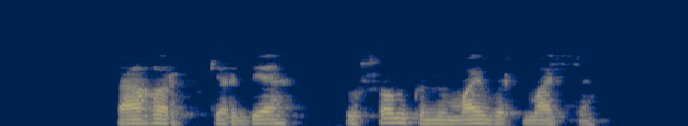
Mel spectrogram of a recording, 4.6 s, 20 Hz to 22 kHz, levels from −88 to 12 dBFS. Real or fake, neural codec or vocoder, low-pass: real; none; 3.6 kHz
